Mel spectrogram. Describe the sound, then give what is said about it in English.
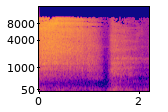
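A group of people take a big deep breath together, making a broad airy hiss that swells and slowly fades. After a brief gap comes a softer rush of air. “Everybody with me, let's take a big deep breath.”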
